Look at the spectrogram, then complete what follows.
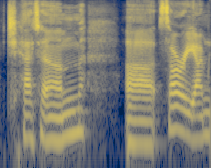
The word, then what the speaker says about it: Chatham: He makes fun of my Yesterday I was saying Chatham House rules. Apparently it's Chattam.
